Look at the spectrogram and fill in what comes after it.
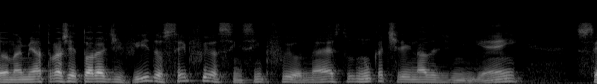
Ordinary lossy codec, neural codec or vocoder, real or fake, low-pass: none; none; real; 7.2 kHz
